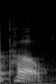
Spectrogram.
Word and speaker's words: Po: but we're going to pronounce it as PO Boxes as in the river Poe jod Rosenstein and JL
